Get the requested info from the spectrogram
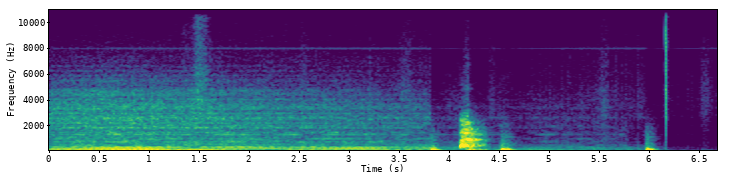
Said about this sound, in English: Oh, and there's my dog ruining the show.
